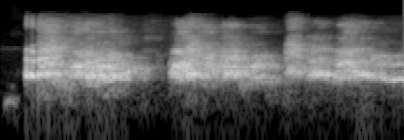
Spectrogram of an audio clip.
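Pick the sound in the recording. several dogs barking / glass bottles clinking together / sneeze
several dogs barking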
